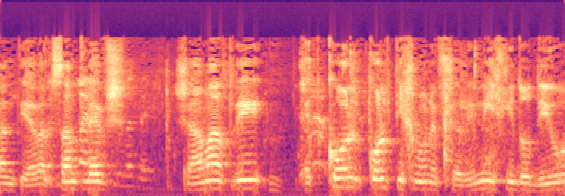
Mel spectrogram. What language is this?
Hebrew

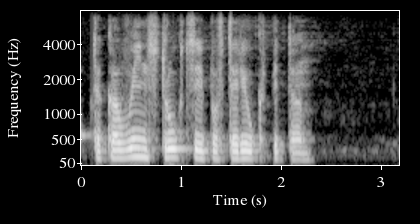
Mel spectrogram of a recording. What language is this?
Russian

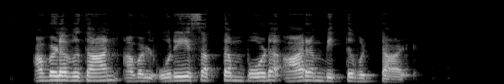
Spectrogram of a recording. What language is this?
Tamil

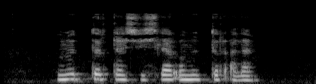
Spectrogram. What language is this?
Uzbek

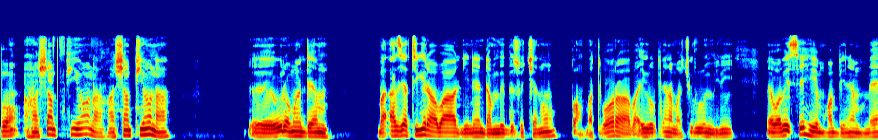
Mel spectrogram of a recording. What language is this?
Bomu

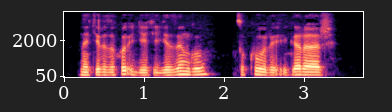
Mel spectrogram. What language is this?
Kinyarwanda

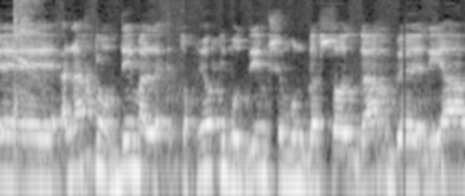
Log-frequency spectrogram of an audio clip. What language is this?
Hebrew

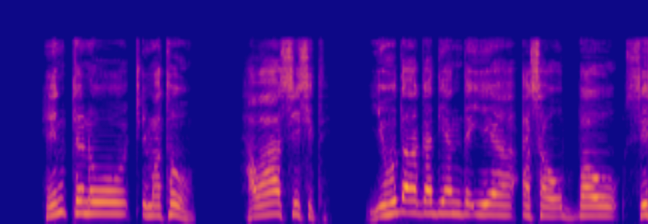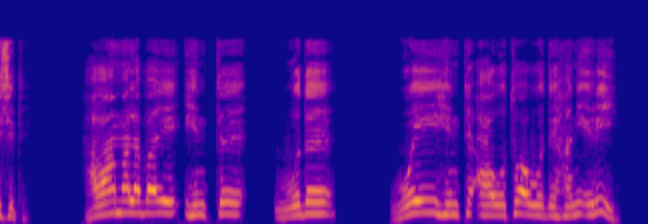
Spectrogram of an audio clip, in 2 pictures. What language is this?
Dawro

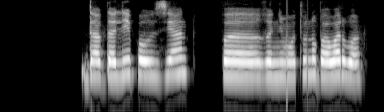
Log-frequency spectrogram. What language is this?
Pashto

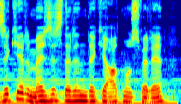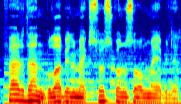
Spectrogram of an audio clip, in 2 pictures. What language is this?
Turkish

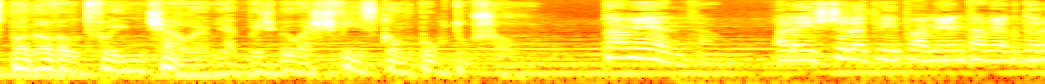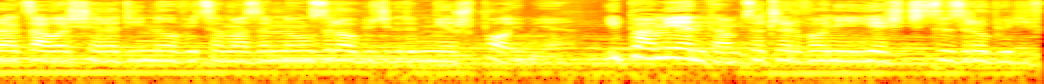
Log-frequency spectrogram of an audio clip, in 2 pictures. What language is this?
Polish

